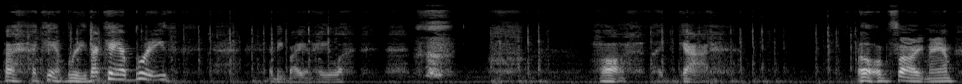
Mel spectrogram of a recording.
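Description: A man's voice: mid-range voice, sharp tone. A man playing a nervous, bumbling young tech-support rookie, hesitant, apologetic and stammering, in a comedic monologue. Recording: clearly noisy background, keyboard clicks.

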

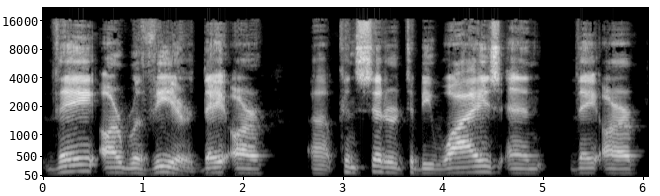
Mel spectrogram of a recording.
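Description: A man's voice: on the low side, slow pace. Storytelling American man, middle-aged. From United States. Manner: storytelling, expansive, with fillers. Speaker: interview guest, marketing teacher. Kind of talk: casual interview talk.

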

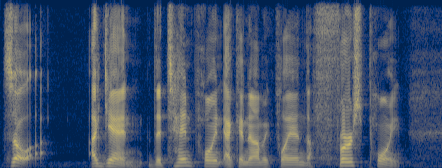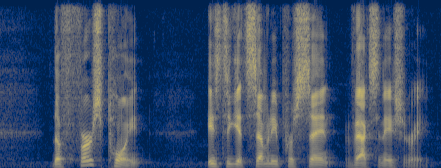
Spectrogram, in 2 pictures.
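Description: A man's voice: on the low side, lively intonation, measured pace. A man hosting a podcast, giving political commentary in an emphatic way and repeating phrases for stress. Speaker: podcast host.

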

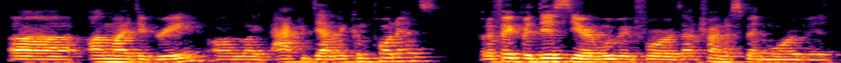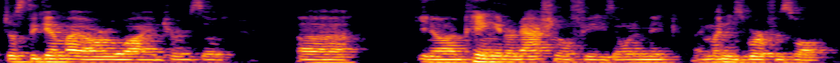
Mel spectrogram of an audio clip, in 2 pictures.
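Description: A man's voice: mid-range voice, level tone, fast talker, recorded from a distance, a little hiss or hum. A man in his twenties from Hong Kong, a guest chatting casually on a podcast with lots of "like" and "right". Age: 20s. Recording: roomy echo, away from the mic.

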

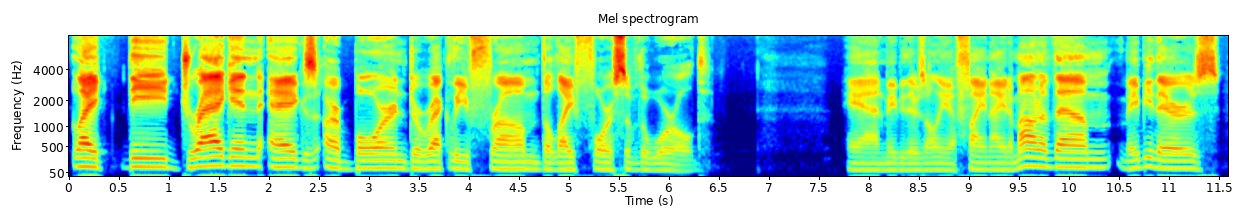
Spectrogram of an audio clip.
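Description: A man co-hosts a casual gaming podcast in a smooth, clean voice. He muses and jokes as he goes. The sound is dry, with hardly any room on it. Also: medium pitch, dry recording. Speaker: podcast co-host. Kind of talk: casual tabletop gaming discussion.

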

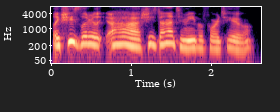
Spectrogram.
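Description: A woman's voice: medium pitch, expressive, fast, darkish tone, no echo, clean studio sound. A woman hosting a podcast, giving casual, conversational commentary. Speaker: podcast host.

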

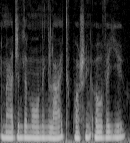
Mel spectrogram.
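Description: A man leading a guided meditation with affirmations, soft-spoken and soothing, leaving unhurried pauses. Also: medium pitch, monotone, gravelly, dull audio.

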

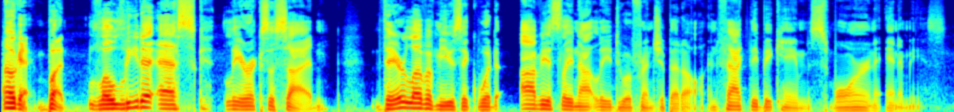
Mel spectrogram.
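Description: A man's voice: on the low side, animated, normal speed, warm tone, no echo, studio quality. A man hosting a podcast, telling a comedic story in a wry, irreverent way. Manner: wry, irreverent, swears casually.

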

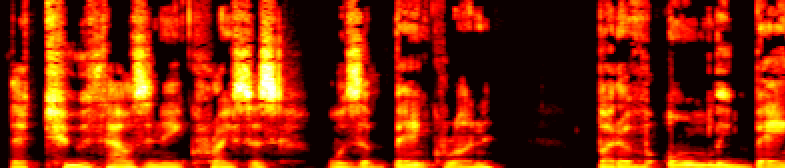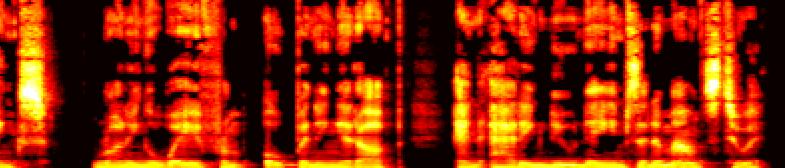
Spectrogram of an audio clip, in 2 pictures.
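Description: A man narrating a written finance commentary in an expressive, scripted style with dramatic, deliberate phrasing. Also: on the low side.

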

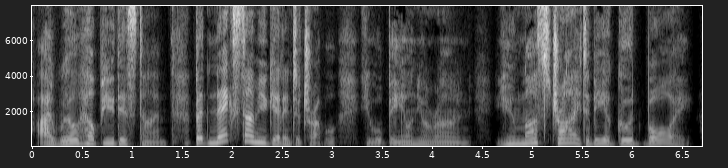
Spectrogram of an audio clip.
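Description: A woman voicing a kindly but firm magical fairy in a children's story, questioning and gently admonishing. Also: fairly low pitch, big pitch swings, normal speed, no room sound, clean studio sound.

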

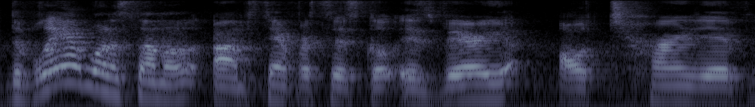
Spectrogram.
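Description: A man chatting casually, hesitant, with frequent pauses and restarts. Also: mid-range voice, expressive. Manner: hesitant, lots of fillers and restarts. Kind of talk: casual chat.

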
